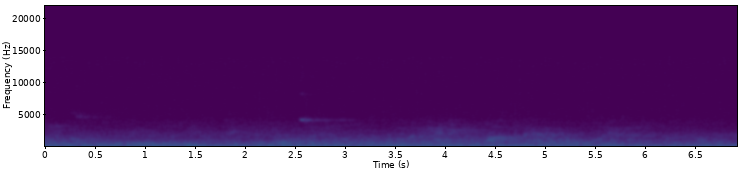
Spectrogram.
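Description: Basketball shoes squeak on the hardwood court.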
